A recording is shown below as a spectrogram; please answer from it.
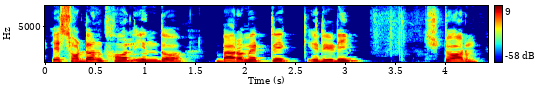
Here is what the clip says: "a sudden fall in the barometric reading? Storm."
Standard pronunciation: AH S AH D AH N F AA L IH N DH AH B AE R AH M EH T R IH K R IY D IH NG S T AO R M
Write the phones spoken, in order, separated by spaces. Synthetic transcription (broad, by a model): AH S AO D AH N P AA L IH N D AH B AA R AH M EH T R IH K R IY D IH NG S T AO R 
